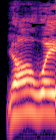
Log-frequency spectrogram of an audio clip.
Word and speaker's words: Yahweh: Yahweh is the way we pronounce it because we don't know the vowels that go with YHWH in the Hebrew, the tetragrammaton.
